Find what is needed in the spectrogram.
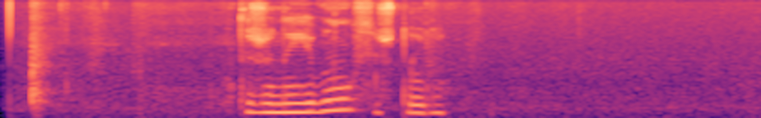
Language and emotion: Russian, neutral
